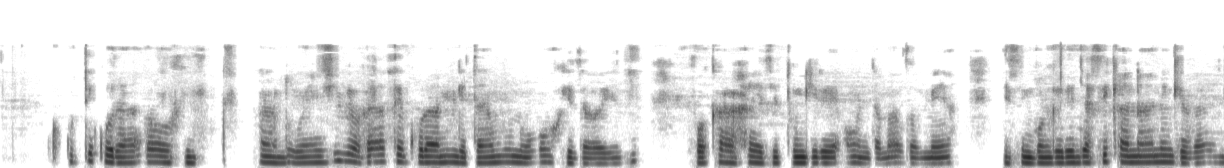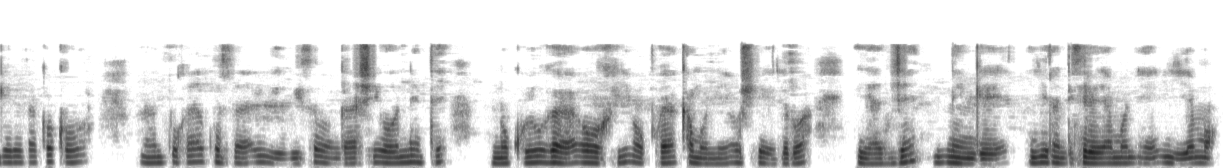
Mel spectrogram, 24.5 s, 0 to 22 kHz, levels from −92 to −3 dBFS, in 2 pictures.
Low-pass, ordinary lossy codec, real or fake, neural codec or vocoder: 7.2 kHz; AAC, 32 kbps; real; none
